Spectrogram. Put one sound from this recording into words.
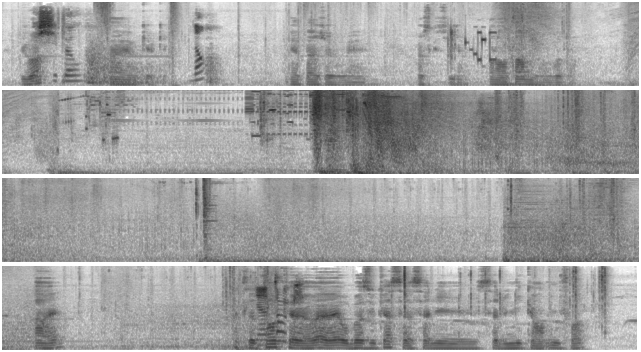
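Gunshots and game effects crackle from a video game.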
